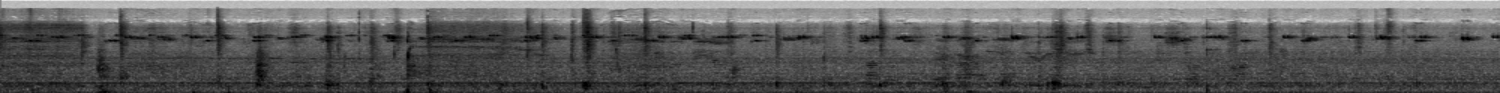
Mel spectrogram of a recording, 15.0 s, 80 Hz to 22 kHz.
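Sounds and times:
cricket chirping: 0:00.0 - 0:15.0.

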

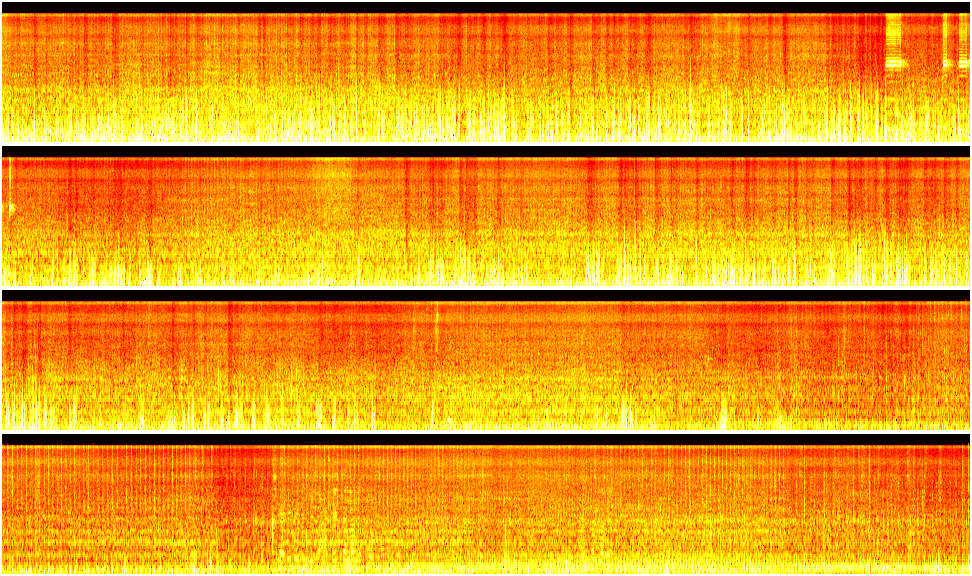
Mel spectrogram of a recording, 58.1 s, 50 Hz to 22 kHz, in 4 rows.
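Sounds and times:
motorcycle engine running: 0:00.0 - 0:58.0
vehicle horn beeps: 0:13.2 - 0:14.8
wind buffeting microphone: 0:19.7 - 0:34.8.

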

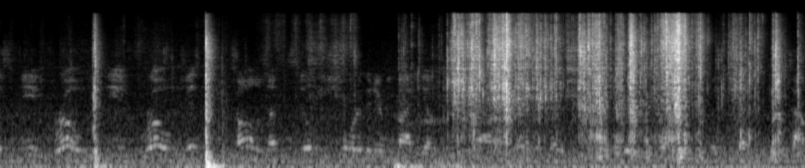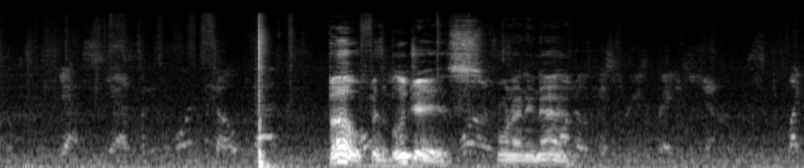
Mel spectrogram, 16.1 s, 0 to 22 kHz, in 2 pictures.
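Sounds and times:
foil pack crinkling and tearing: 0:04.0 - 0:08.1.

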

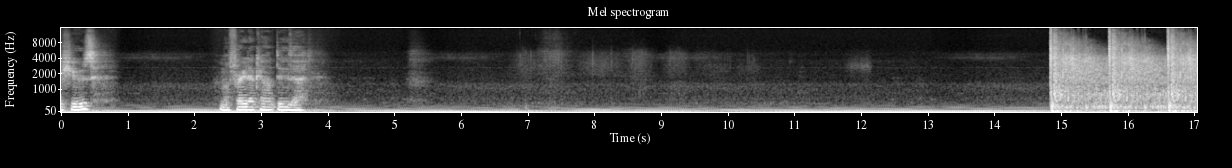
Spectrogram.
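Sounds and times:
low rumbling drone: 0:00.0 - 0:17.0
faint soft sounds: 0:03.6 - 0:14.8.

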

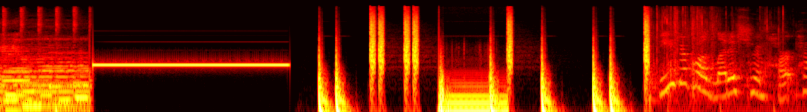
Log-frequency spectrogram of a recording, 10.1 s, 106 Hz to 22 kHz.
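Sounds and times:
background music: 0:00.0 - 0:01.2.

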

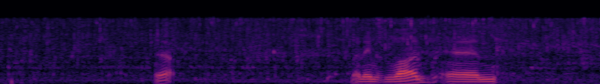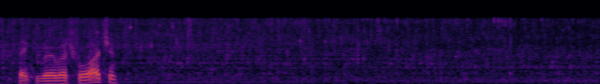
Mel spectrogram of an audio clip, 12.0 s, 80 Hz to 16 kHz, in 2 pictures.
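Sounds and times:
water trickling: 0:00.0 - 0:12.0.

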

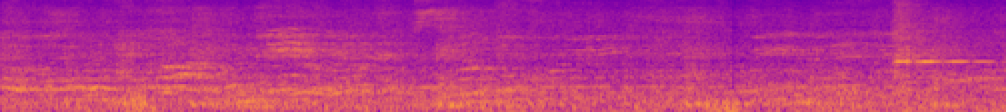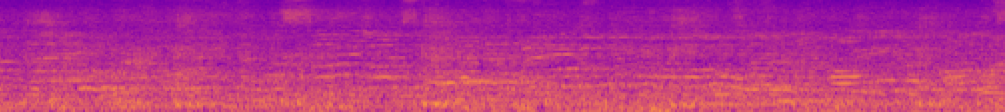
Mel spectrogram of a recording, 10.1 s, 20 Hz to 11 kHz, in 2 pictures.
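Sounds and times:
background music: 0:00.0 - 0:10.0
people's voices: 0:00.0 - 0:10.0.

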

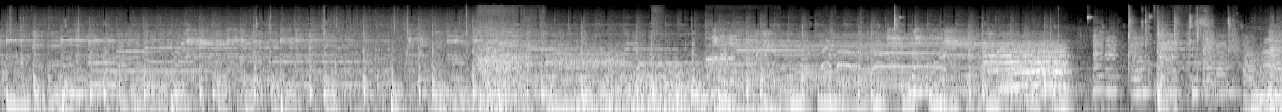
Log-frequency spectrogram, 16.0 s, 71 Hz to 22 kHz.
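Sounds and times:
background music: 0:00.0 - 0:16.0
cow mooing: 0:09.9 - 0:14.0.

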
